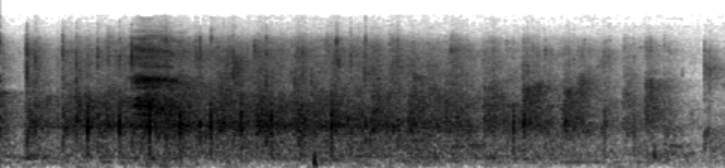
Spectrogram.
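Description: Audience applauding with dense hand-clapping, which swells in the first second or two and then gradually dies away.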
